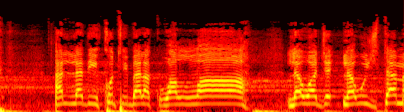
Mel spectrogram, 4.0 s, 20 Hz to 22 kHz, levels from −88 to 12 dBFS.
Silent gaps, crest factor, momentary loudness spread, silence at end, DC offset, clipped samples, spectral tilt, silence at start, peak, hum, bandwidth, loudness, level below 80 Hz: none; 14 dB; 8 LU; 0 s; under 0.1%; under 0.1%; -4 dB/octave; 0 s; -2 dBFS; none; 13 kHz; -17 LUFS; -30 dBFS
